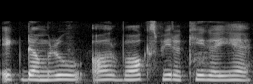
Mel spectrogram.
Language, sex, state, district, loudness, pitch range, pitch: Hindi, male, Jharkhand, Deoghar, -15 LUFS, 210-220 Hz, 215 Hz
